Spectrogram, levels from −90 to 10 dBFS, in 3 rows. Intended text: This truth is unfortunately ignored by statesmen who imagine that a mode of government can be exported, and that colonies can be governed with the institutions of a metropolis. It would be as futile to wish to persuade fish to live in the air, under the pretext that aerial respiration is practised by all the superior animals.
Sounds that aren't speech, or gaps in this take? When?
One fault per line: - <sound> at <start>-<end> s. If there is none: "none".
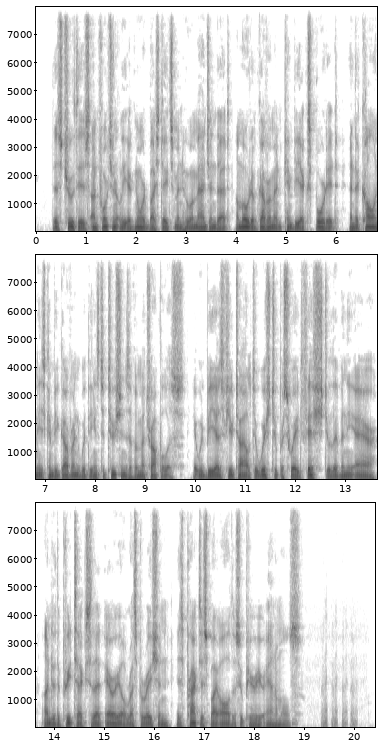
- laugh at 19.3-20.1 s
